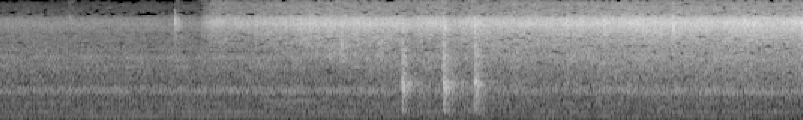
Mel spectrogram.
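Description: Ground masala paste of cumin, garlic, ginger, mustard and onion hitting hot oil in a steel kadai. The sizzling starts about a second and a half in and grows louder, with three sharp metal clinks around the middle.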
